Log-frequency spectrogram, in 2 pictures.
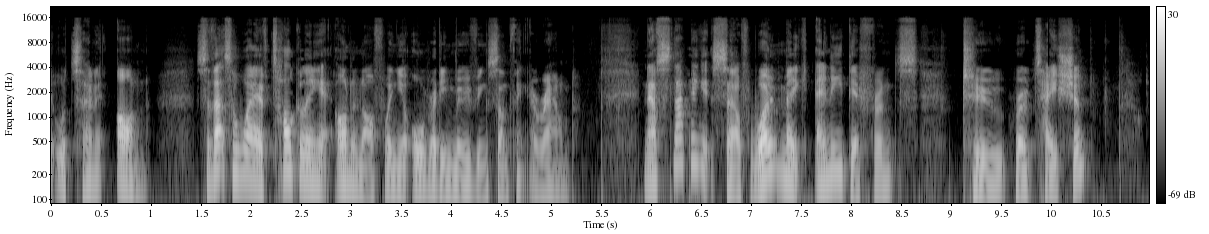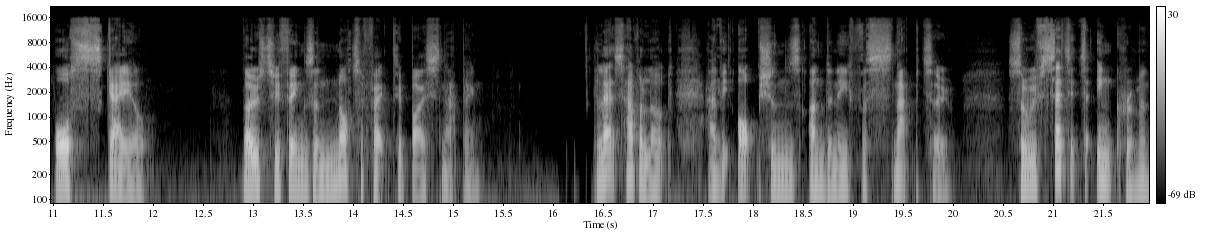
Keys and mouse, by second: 6.9 r, 10.8 s, 17.7-21.9 drag.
